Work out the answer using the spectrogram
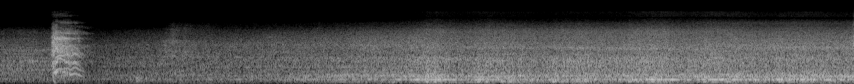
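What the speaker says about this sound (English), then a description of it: "Train passes through here too." A low rumbling rush of a train passing by at moderate distance, steady and broad, after a brief cough-like burst near the start.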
